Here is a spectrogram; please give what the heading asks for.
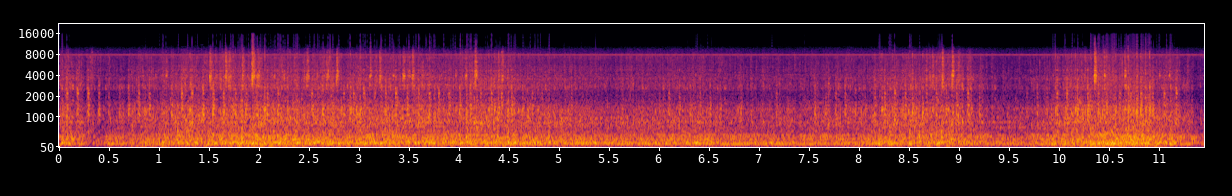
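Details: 2002 Silverado 2500HD under way: heavy low rumble with uneven droning throb following road speed; center driveshaft support bearing broke off-roading in snow; broken driveshaft center support bearing noise.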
